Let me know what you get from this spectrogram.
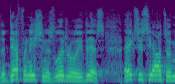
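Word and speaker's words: Exousiazo (ἐξουσιάζω): That word, mastered, it's a Greek word, and it's pronounced like this. See if you can say it with me. Exousiazo. The Greek word is exousiazo.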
